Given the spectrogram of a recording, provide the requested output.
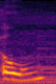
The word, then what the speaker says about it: Om: This universal sound is a combination of 3 syllables, A, U, and Ma. When we pronounce Om, as we say A, the lower portions of the body up to the stomach are activated. As we say U, the chest area is activated. With Ma, the face and the brain gets activated.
